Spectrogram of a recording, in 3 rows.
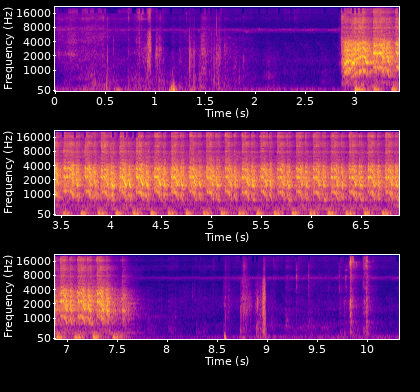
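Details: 1997 Honda Magna VF750C: steady fast starter cranking with even compression pulses for about five seconds that never catches, despite new plugs, wires and battery, cleaned and synced carbs, fresh fuel and starter fluid; crank no start.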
